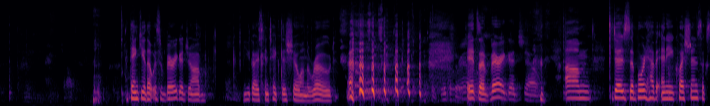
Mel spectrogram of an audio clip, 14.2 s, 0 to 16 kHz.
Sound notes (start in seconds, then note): 6.9 group laughing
